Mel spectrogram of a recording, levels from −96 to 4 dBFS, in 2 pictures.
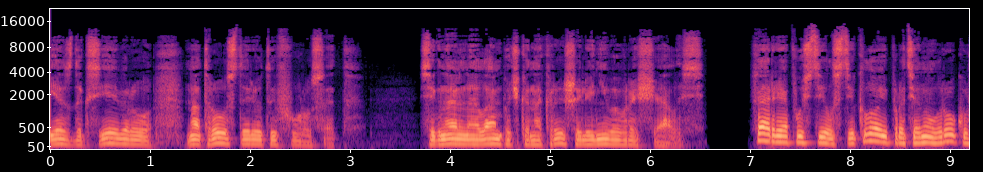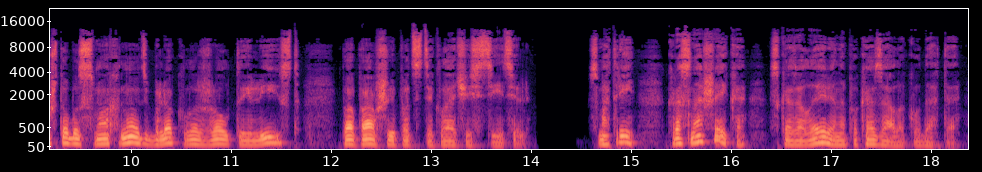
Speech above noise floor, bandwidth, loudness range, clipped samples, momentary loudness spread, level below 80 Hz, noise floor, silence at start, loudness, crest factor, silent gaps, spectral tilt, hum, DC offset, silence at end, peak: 41 dB; 13.5 kHz; 5 LU; under 0.1%; 10 LU; -42 dBFS; -61 dBFS; 0 s; -20 LUFS; 20 dB; 6.59-6.97 s, 14.07-14.44 s; -4.5 dB/octave; none; under 0.1%; 0.1 s; 0 dBFS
